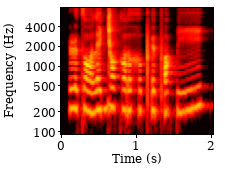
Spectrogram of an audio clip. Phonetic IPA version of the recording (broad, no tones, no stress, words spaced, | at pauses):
ɭɯt̪ɔlɛ ɟɔkɔ ɾohopʼøpʼɒ k͡piː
